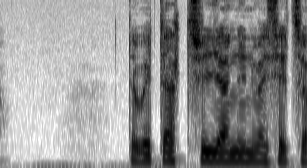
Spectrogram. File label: "truan", Welsh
